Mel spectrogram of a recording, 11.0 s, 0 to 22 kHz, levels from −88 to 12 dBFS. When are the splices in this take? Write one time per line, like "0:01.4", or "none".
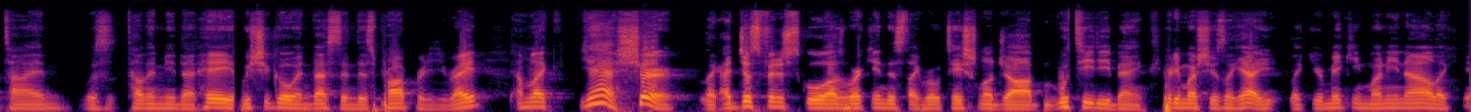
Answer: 0:01.8
0:03.8
0:05.2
